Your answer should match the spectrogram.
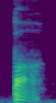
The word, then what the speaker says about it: pas: have to put this pas. Okay, so first ne, then the verb, and after that, pas. Okay, we write it PAS, okay, but as usual, final S is not pronounced, so it's pas.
